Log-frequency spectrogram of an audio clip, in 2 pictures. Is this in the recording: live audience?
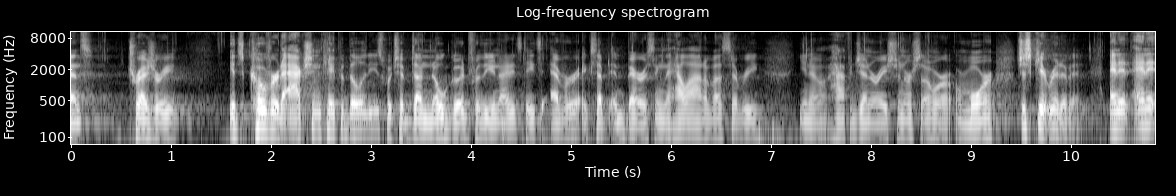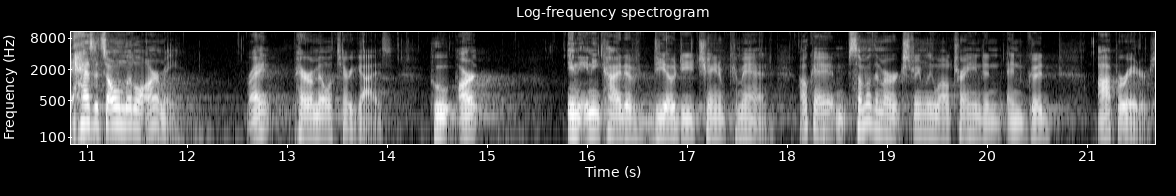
yes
